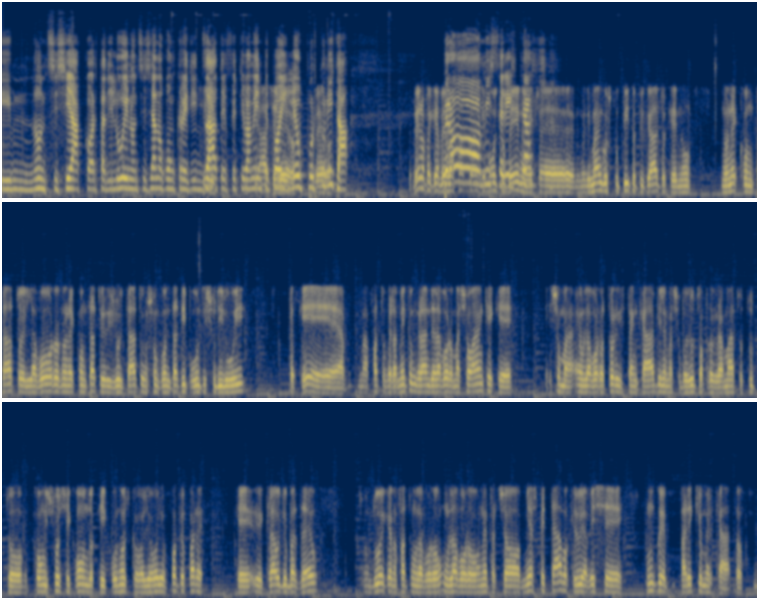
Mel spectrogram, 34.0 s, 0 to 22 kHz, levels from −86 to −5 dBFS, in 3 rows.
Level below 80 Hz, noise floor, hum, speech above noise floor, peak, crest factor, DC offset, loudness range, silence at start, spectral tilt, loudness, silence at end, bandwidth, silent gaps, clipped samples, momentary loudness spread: -56 dBFS; -54 dBFS; none; 30 dB; 0 dBFS; 24 dB; under 0.1%; 6 LU; 0 s; -3.5 dB/octave; -24 LUFS; 0 s; 17 kHz; none; under 0.1%; 10 LU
